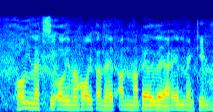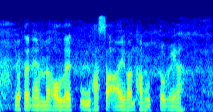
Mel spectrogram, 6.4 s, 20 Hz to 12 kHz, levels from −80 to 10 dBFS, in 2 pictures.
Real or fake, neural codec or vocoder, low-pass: fake; codec, 16 kHz, 2 kbps, FreqCodec, larger model; 7.2 kHz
